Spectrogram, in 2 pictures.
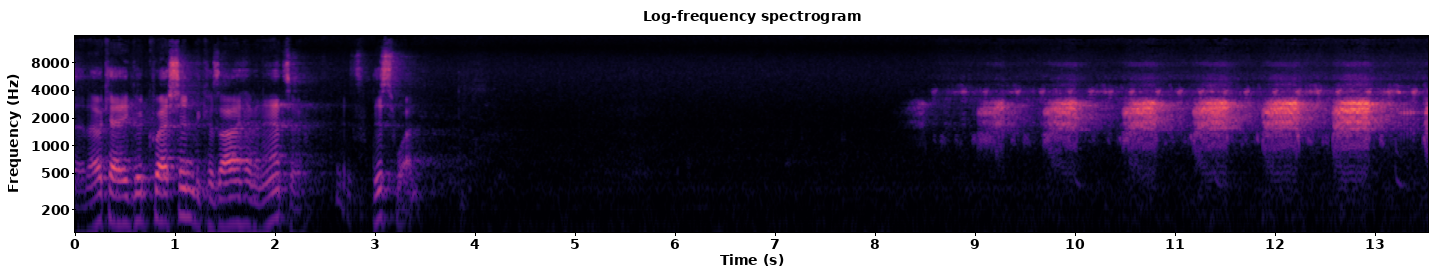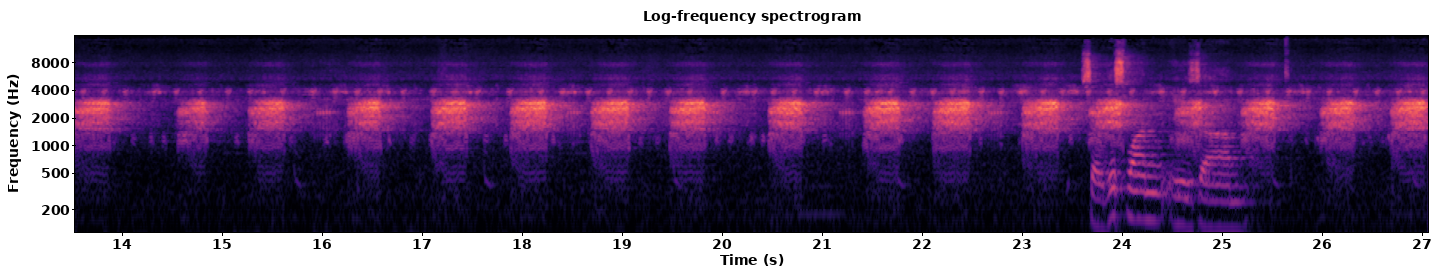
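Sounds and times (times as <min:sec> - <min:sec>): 
speech: 0:00.1 - 0:03.5, 0:24.0 - 0:25.4
dunny frog calling with harsh rasping croaks: 0:08.2 - 0:27.0.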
